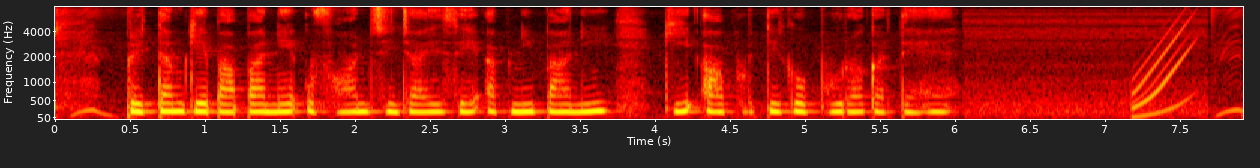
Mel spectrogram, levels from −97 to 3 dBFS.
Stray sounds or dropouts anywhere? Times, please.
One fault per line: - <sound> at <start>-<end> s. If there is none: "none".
- chirp at 7.2-7.7 s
